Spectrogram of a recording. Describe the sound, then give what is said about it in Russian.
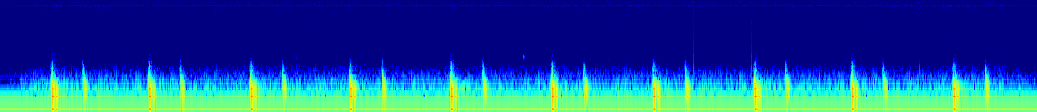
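A steady heartbeat heard through a stethoscope during auscultation: low, muffled paired thuds repeating about once a second for roughly ten beats, clear, with the first heart sound fainter than the second, and no talking. “Обратите внимание, что первый тон был слышен хуже второго.”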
